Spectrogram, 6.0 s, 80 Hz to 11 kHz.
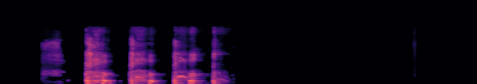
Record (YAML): three_cough_length: 6.0 s
three_cough_amplitude: 32173
three_cough_signal_mean_std_ratio: 0.31
survey_phase: alpha (2021-03-01 to 2021-08-12)
age: 18-44
gender: Female
wearing_mask: 'No'
symptom_headache: true
smoker_status: Never smoked
respiratory_condition_asthma: true
respiratory_condition_other: false
recruitment_source: Test and Trace
submission_delay: 2 days
covid_test_result: Positive
covid_test_method: RT-qPCR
